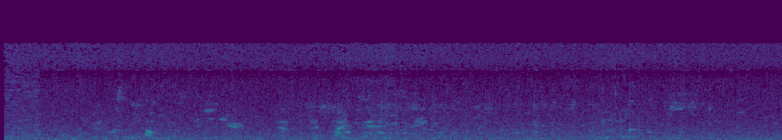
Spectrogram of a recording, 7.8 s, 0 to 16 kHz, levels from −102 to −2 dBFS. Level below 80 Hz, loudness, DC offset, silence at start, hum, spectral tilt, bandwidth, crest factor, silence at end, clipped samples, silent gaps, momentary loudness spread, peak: -88 dBFS; -67 LUFS; under 0.1%; 0.05 s; none; -3 dB/octave; 11.5 kHz; 20 dB; 0 s; under 0.1%; none; 7 LU; -48 dBFS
